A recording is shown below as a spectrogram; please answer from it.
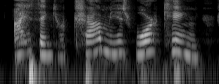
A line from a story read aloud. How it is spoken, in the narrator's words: she whispered to Gracie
